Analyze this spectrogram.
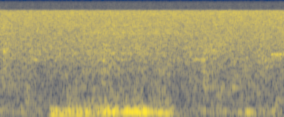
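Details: A single drawn-out, low, buzzing snore of just over a second from a sleeping dog, followed by quiet room tone.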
